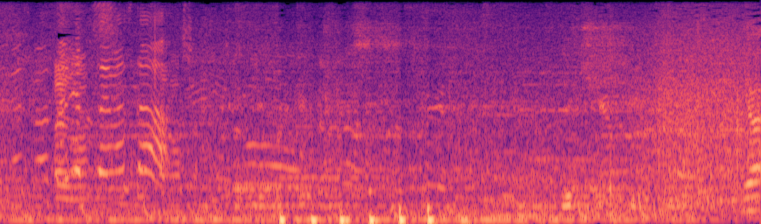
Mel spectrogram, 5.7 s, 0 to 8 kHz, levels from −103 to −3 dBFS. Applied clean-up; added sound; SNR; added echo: none; none; none; none.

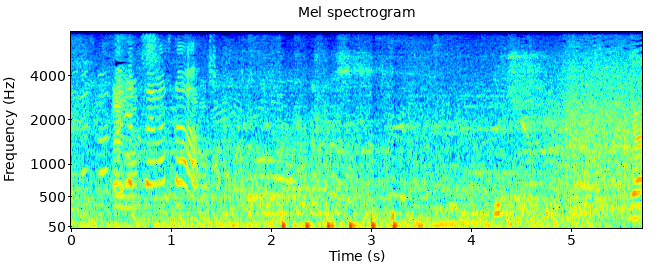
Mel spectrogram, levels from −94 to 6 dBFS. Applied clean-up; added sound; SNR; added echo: none; Scratching (performance technique); 15 dB; none.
